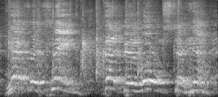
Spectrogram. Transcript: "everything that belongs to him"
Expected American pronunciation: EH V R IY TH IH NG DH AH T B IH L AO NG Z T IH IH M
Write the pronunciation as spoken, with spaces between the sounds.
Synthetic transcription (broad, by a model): EH V R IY TH IH NG DH AH T B IH L AO NG Z T IH IH M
